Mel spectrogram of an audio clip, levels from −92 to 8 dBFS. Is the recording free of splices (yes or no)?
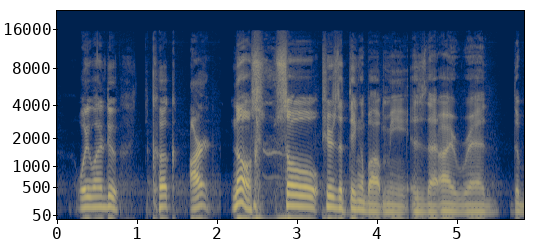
no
